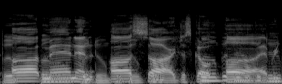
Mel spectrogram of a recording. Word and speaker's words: Amen: I picked the game just so I can tell Dan LeBatard how to pronounce Amen Thompson. It's Amen and Sar.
